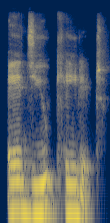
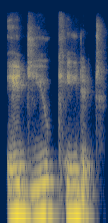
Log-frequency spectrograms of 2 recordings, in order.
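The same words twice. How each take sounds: No difference in how they are said.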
